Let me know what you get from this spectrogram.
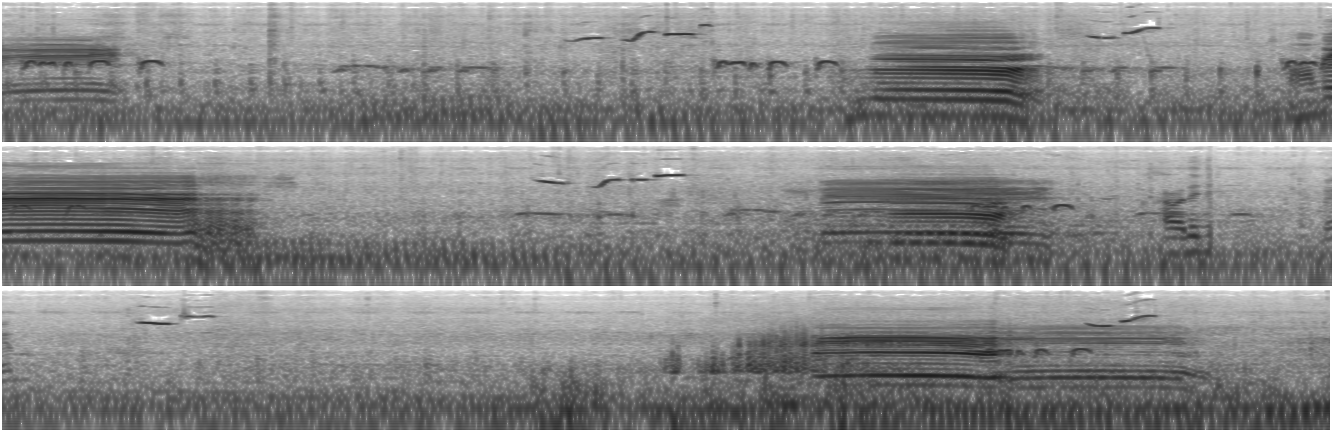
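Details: Cattle roaming a village field, lowing to call companions back to the barn: four long, deep, harmonic moos spread across the stretch, some rising and swelling. Short bird chirps and whistles sound between them over a low rural hum.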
